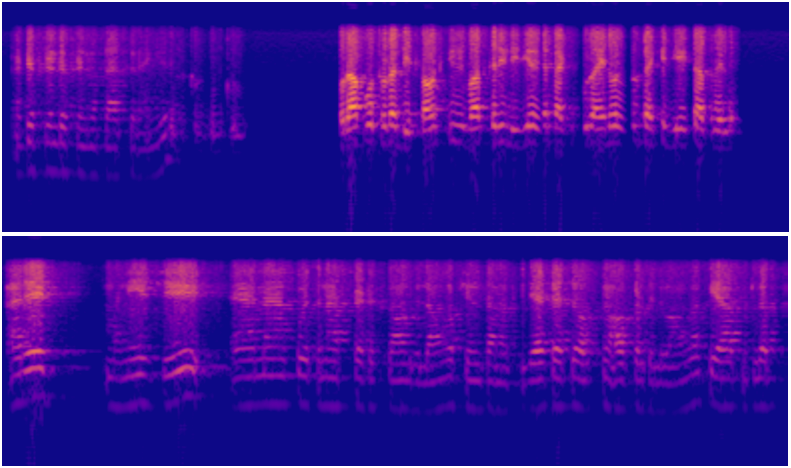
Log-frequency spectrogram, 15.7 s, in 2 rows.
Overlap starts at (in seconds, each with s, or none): none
